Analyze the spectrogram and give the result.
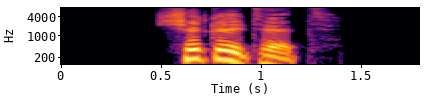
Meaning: inflection of schütteln: 1. second-person plural preterite 2. second-person plural subjunctive II
- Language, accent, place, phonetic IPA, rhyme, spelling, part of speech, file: German, Germany, Berlin, [ˈʃʏtl̩tət], -ʏtl̩tət, schütteltet, verb, De-schütteltet.ogg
